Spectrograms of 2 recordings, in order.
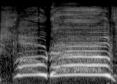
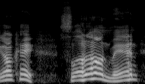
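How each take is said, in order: First: Full-volume shriek, pitched very high; frantic, top-of-the-voice shout; panicked scream. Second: High, loud, urgent plea; worried passenger speaking up, not yet screaming; alarmed urging. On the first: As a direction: scream at the driver to stop speeding. Screams at ninety-five. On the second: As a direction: rein in a speeding driver, voice raised. Urges driver at eighty. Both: Retold or imitated.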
